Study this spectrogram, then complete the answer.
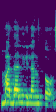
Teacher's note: tono o pitch ay pantay o pababa sa dulo.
